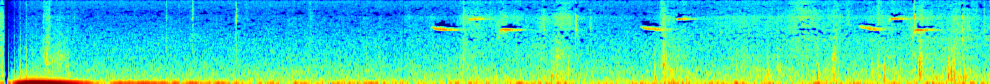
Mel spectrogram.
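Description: A small bird giving short, high, slightly falling chirps, about one a second from about four seconds in, over faint footsteps. A brief low thump at the very start is the loudest sound.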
